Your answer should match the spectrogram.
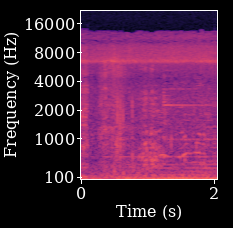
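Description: Low, steady wind rumble on the microphone over open water, with a faint distant voice in the second half.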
